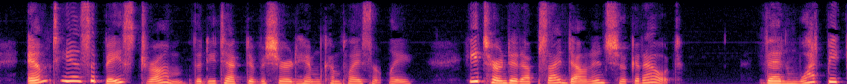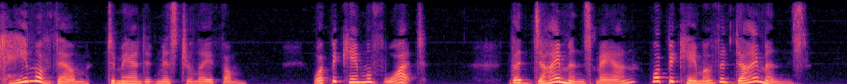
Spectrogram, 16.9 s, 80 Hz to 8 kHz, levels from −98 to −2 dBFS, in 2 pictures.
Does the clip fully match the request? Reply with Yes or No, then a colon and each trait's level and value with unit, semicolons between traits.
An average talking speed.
No: slow, 130 wpm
